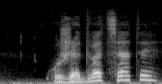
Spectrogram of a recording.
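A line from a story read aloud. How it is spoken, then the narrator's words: Quiet reply. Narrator (Russian): тихо ответила Верочка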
